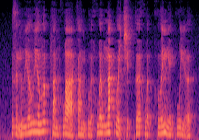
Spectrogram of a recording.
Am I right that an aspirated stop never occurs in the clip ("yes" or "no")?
yes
